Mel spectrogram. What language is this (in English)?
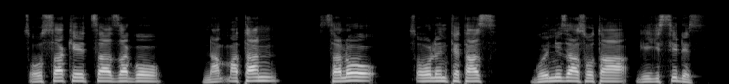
Gamo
